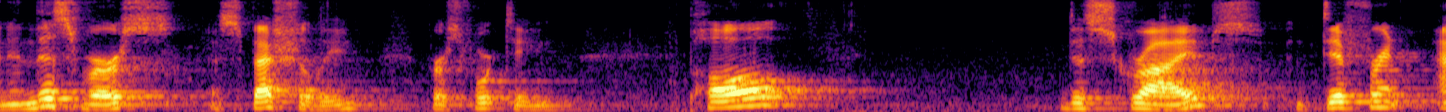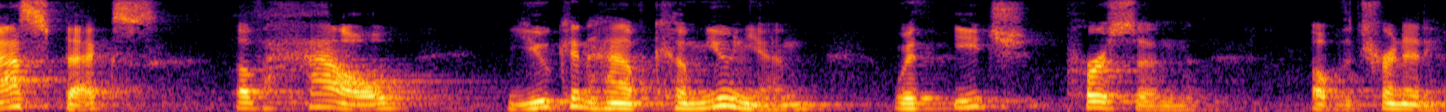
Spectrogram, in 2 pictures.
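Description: Very slow, with long and frequent pauses, a man talks at a fairly high pitch with lively intonation amid audible room echo. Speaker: pastor. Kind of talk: sermon.

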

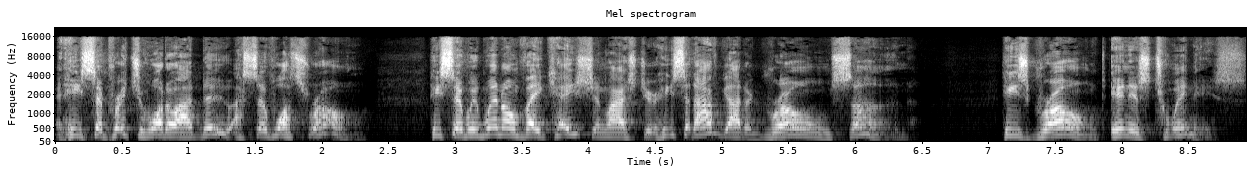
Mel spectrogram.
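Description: A man's high voice with a Southern US accent, lively intonation and a moderate pace. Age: 60s. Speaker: preacher. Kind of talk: sermon.

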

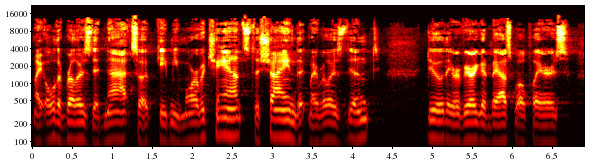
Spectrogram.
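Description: Speaking fast-ish, a man with an American accent keeps a monotone, flat intonation. His pitch is fairly low, and his pace fairly quick. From US Midwest, Wisconsin. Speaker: Sunday school teacher. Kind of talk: Bible class teaching.

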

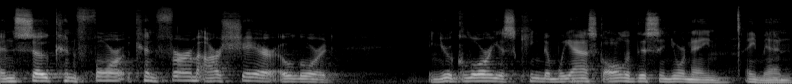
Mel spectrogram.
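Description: A man speaks with lively intonation. His pitch is fairly high. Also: fairly slow pace. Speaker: preacher. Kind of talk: sermon. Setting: church. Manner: animated, excitable; volume and tone rise when excited.

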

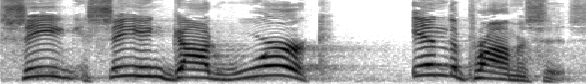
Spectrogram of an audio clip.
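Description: A man speaks in a raised, projected voice. His tone is bright and sharp, with very wide pitch swings. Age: 70s. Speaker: pastor. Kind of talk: sermon. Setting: church.

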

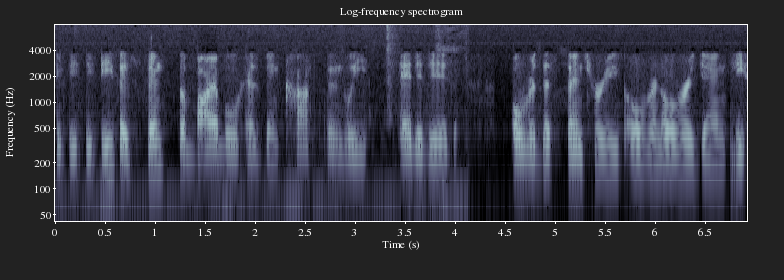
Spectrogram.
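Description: A man speaks in a plain, everyday voice at a moderate pace with ordinary pitch variation. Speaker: caller. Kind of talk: call-in radio question. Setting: phone call.

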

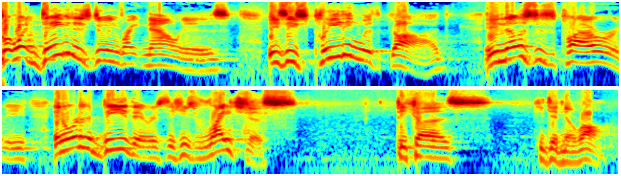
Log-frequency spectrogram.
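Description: A man's high-pitched voice with very wide pitch swings, at a fairly slow pace, with audible room echo. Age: 40s. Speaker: pastor. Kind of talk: sermon.

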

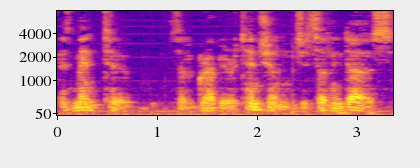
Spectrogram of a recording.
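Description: Music plays in the background. A man speaks with a British accent. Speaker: theology teacher. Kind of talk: casual chat. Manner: halting.

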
